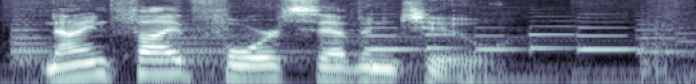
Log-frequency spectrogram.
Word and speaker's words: 95472: The accent is on the four, 95472.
